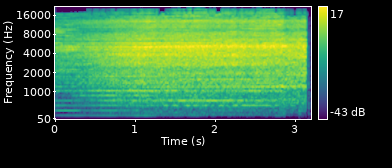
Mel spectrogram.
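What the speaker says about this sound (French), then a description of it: "Un coup de meuleuse et on tranche tout ça." An angle grinder slices through a polyester roofing sheet in one continuous, loud, bright high-pitched cut with a steady whine that holds for about three seconds and then stops abruptly.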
